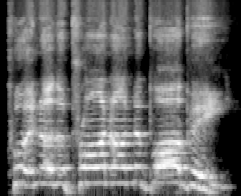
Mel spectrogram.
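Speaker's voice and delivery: put-on Australian accent. Correcting shrimp to prawn, exaggerated Australian accent. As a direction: sing out a broad mock-Australian line. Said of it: "Not prawn".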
